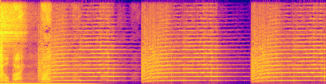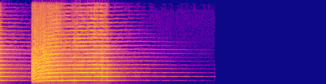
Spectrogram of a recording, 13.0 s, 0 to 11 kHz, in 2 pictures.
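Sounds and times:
horn blasts: 0.0 - 10.3.

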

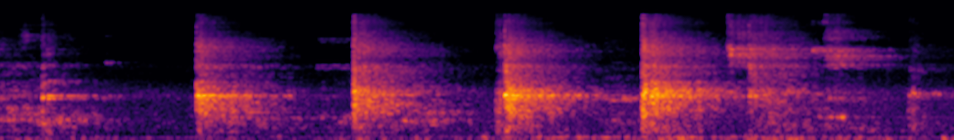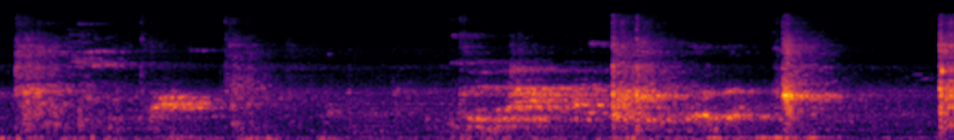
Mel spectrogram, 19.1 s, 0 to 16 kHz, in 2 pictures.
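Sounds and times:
rackets hitting shuttlecock: 2.0 - 12.6, 15.7 - 16.6, 17.2 - 18.1.

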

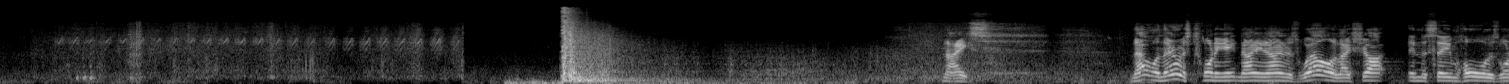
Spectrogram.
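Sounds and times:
rifle shot: 5.6 - 8.8.

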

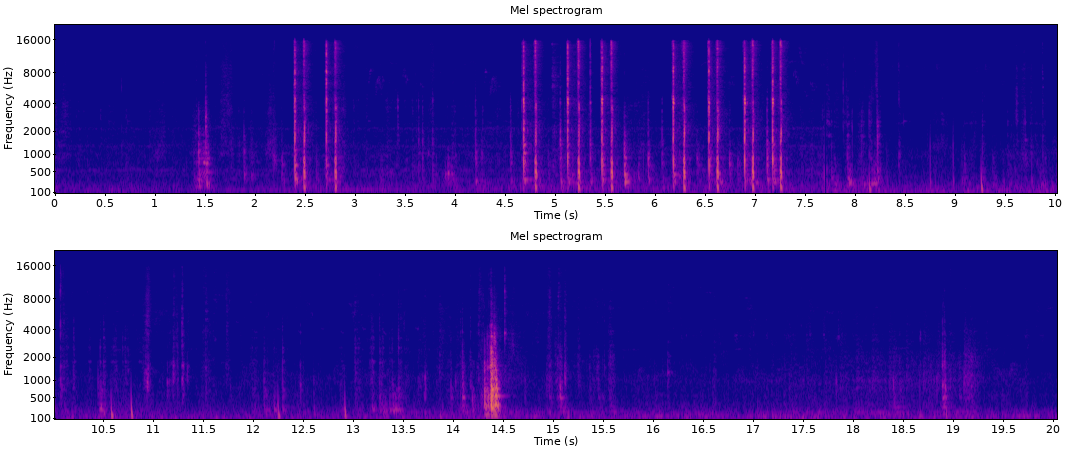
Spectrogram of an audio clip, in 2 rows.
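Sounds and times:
sharp clicks: 2.4 - 3.0, 4.6 - 7.4.

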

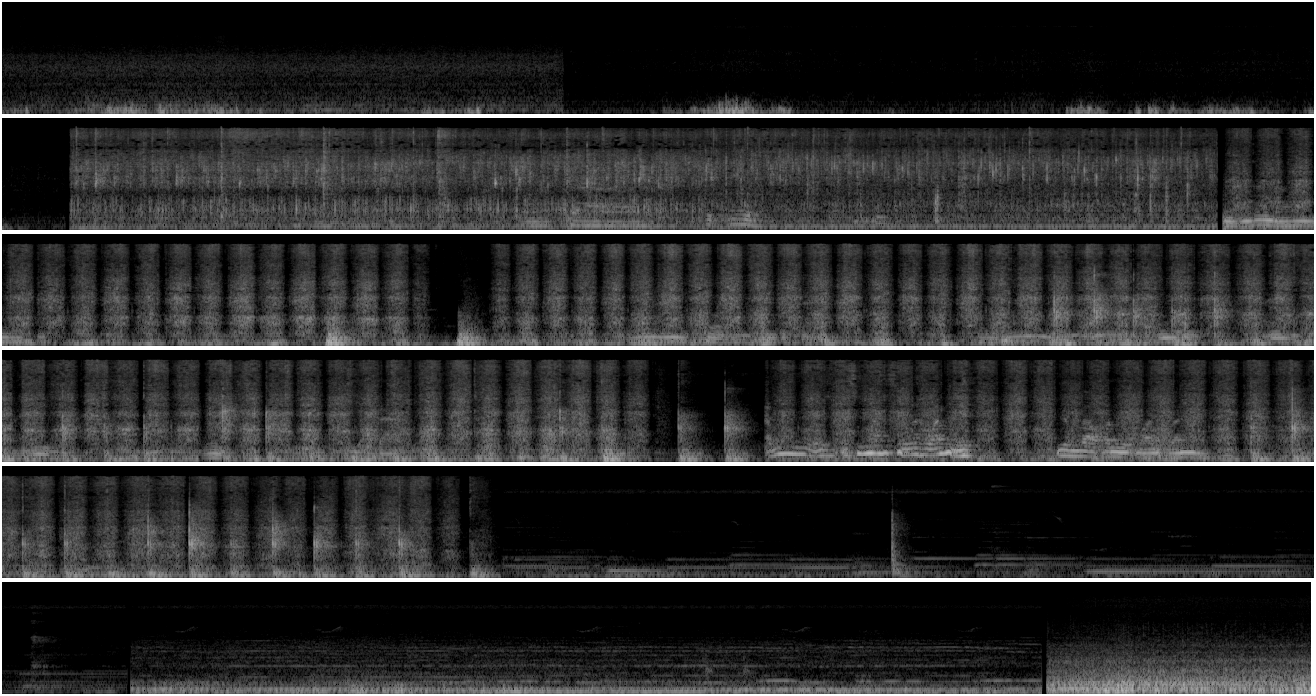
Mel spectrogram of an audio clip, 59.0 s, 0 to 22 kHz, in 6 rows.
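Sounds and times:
fish sizzling in hot oil: 10.4 - 19.0
food scraping on metal grater: 18.5 - 22.9, 23.5 - 34.5, 35.3 - 43.0.

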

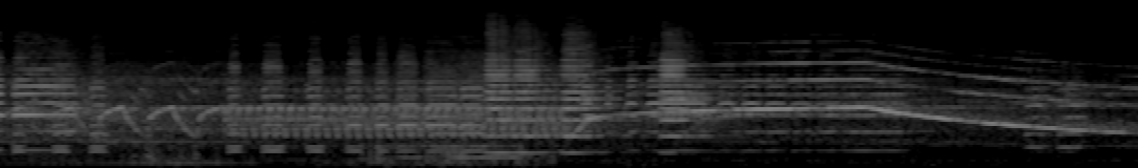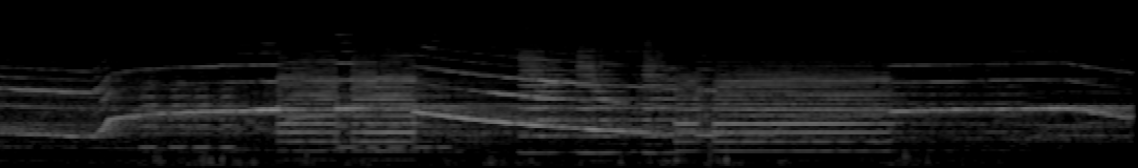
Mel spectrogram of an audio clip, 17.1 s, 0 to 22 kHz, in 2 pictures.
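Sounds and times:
emergency vehicle siren wailing: 0.0 - 17.0.

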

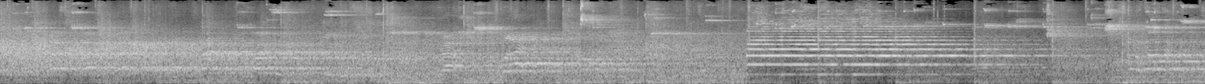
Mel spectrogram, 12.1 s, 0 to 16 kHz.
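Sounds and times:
arena buzzer horn: 7.4 - 9.7.

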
